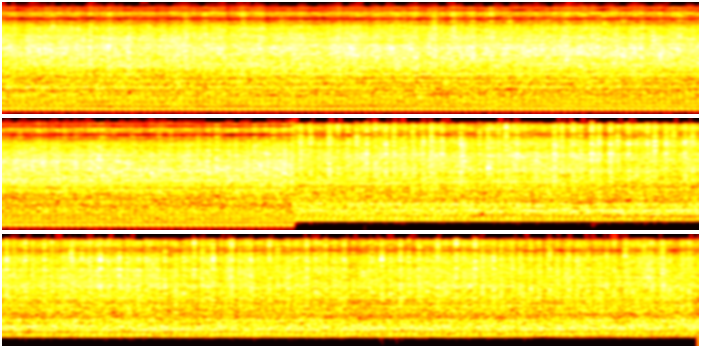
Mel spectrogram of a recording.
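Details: Small bed edger engine, with blade cutting soil: steady drone, no bogging or stalling; running healthy under cutting load.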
